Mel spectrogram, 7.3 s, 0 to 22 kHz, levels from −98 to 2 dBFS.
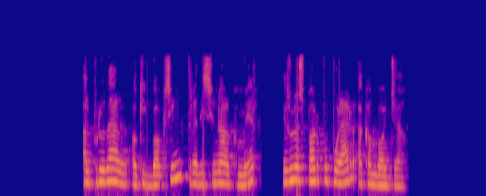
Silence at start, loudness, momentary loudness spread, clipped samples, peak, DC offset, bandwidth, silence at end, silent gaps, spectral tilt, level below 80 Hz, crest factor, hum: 1.25 s; -34 LUFS; 9 LU; under 0.1%; -18 dBFS; under 0.1%; 8 kHz; 1.2 s; 3.93-4.24 s; -6 dB/octave; -72 dBFS; 16 dB; none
